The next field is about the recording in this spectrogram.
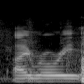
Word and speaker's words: Irori: Erori, is that how you pronounce it? – Irori.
